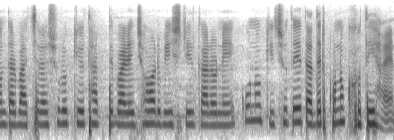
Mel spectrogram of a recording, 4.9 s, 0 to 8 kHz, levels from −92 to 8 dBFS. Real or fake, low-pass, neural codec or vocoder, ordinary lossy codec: real; 7.2 kHz; none; none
